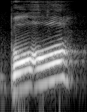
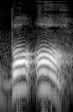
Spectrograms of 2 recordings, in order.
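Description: First: Ba'a with the second syllable rising, loud; contrasting syllable stress. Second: Ba'a loud, falling away at the end; contrasting syllable stress. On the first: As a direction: punch Ba'a and lift its final a. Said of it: "emphasis on the wrong syllable, it changes the meaning". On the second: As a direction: punch ba'a and let the final a fall. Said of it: "Either it means the present tense". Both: Shown as a demonstration.

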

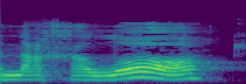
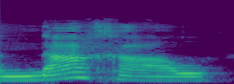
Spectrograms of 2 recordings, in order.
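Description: First: Nachala drawn out, stress on final LA; stress on last syllable. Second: Nachal with the stress on NA; stress on first syllable. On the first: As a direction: say nachala accented on the lamed, na-kha-LA. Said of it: "the emphasis under the lamed". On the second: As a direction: say nachal accented on the nun, NA-khal. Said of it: "the emphasis under the nun". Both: Shown as a demonstration.

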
